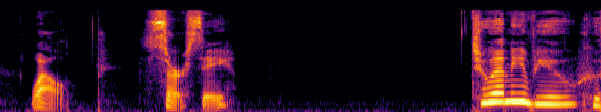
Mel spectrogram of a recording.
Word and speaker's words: Circe: Now again, I must remind you that technically her name is pronounced Circe, which is quite beautiful, and I almost wish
